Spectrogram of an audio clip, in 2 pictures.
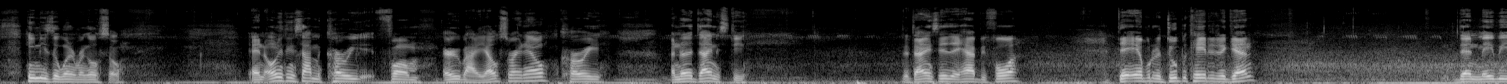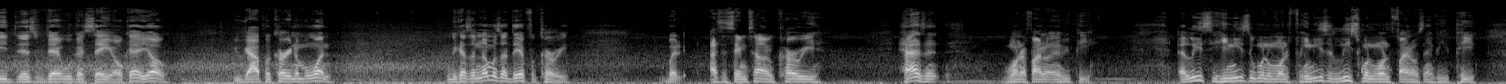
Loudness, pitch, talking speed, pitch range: -19 LUFS, 110 Hz, 155 wpm, 80-130 Hz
